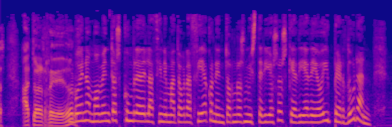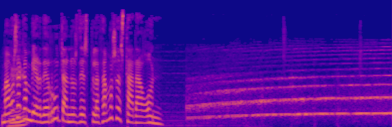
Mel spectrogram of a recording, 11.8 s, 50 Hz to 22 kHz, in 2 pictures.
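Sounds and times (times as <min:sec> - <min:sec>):
speech: 0:00.0 - 0:08.5
air-raid siren wailing: 0:08.7 - 0:11.7.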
